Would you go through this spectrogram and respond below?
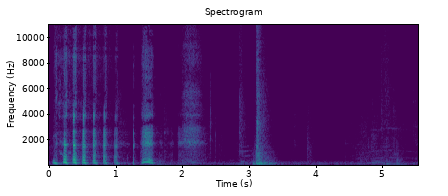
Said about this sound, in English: And I'm going to close the cat door.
